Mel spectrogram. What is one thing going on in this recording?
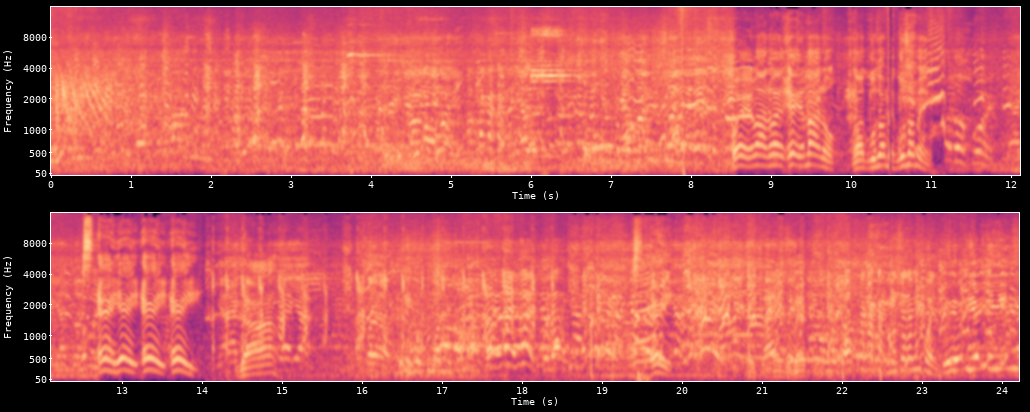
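Men talk loudly and excitedly close by, outdoors.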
